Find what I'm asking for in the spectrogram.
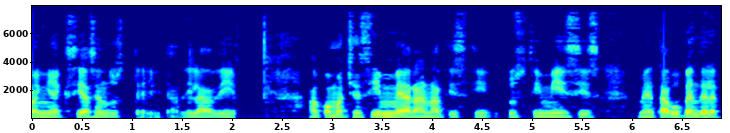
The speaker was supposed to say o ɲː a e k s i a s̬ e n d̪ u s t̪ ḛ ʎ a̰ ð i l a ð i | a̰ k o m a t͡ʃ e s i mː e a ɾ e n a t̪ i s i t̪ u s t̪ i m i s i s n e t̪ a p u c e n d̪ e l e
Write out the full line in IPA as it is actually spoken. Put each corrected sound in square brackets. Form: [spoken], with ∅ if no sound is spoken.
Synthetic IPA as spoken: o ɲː a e k s i a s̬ e n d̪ u s t̪ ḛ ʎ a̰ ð i l a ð i | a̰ k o m a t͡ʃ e s i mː e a ɾ [a] n a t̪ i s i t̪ u s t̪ i m i s i s [m] e t̪ a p u [p] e n d̪ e l e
